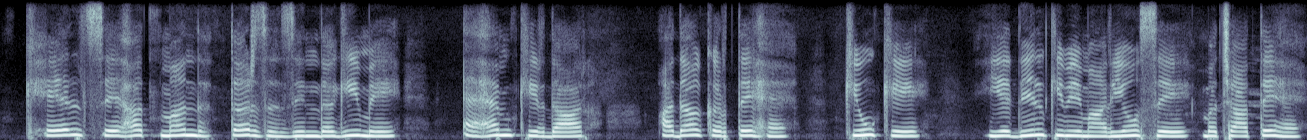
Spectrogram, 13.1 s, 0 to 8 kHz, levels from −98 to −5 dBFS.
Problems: none marked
